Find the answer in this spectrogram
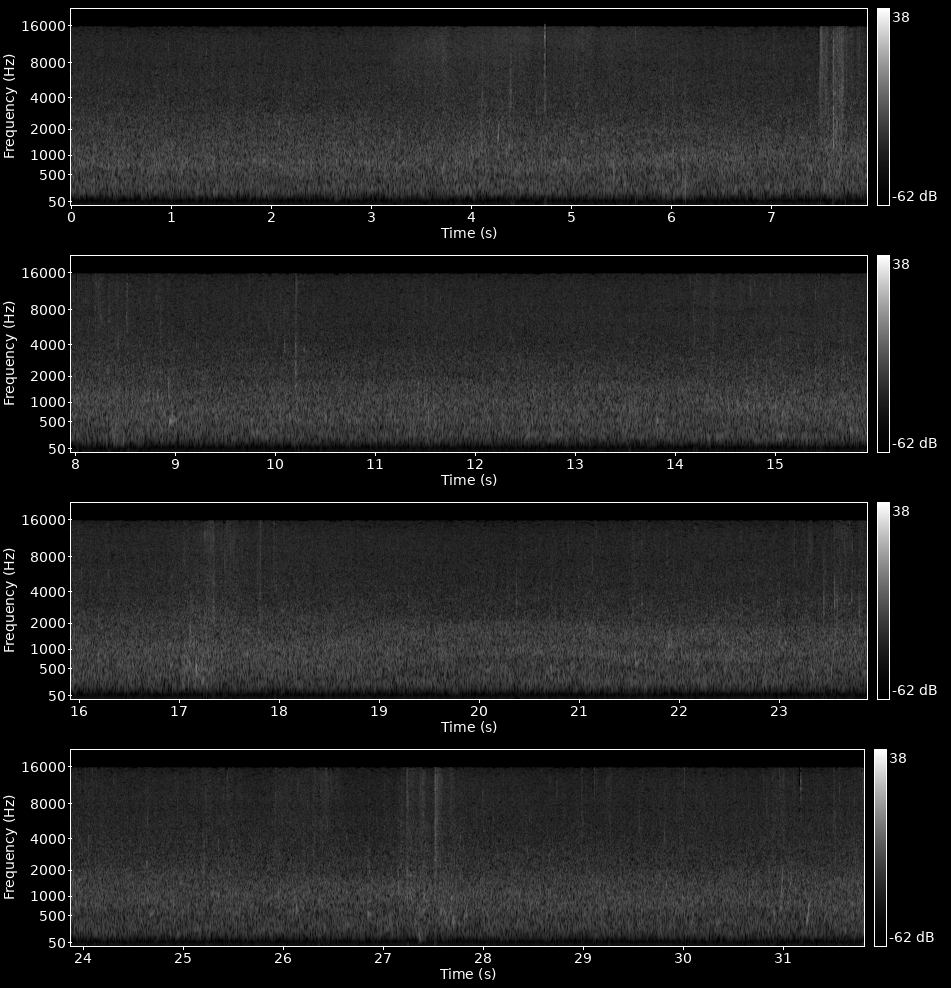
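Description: Shallow stream water running steadily over rocks. A few brief, sharp ticks or splashes break through, one about eight seconds in, one near the middle and one near the end.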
